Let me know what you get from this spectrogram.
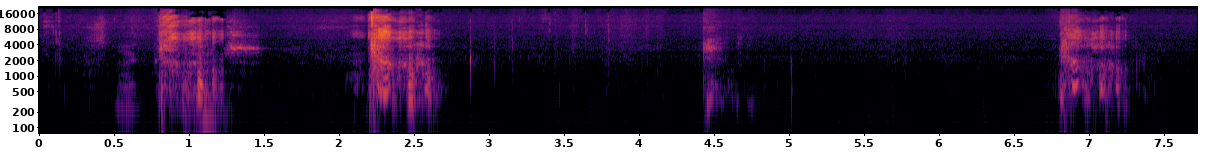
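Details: Domestic cat having a coughing episode at night, an odd recurring problem; four separate harsh, broadband hacking bursts roughly every two seconds, with a woman speaking softly to the cat in between.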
